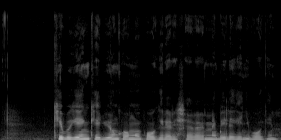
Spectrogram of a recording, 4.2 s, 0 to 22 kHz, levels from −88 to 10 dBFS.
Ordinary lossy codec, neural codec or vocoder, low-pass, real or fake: none; none; 19.8 kHz; real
